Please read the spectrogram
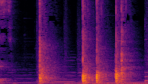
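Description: A few irregular hand claps, about six sharp claps over the second half, with background music playing underneath.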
